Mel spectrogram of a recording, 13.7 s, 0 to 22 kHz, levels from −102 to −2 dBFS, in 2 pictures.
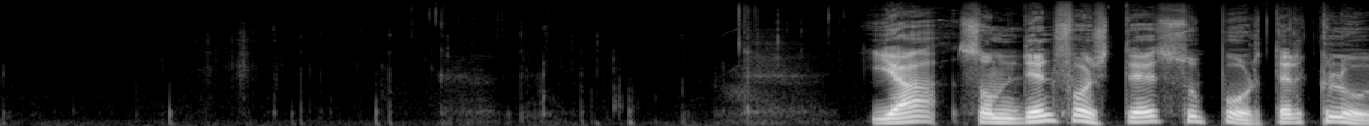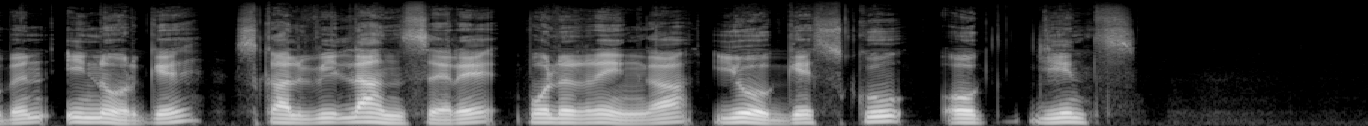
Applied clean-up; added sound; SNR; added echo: none; none; none; none.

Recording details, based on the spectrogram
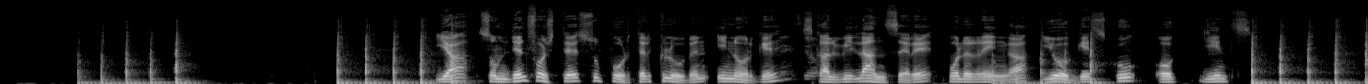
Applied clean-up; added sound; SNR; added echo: classical method log-MMSE.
